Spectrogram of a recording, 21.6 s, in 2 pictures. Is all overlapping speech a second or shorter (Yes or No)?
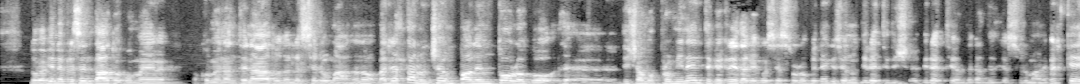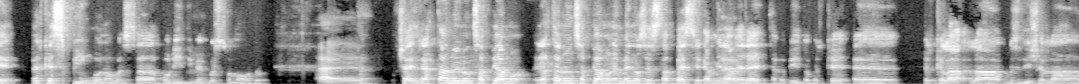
Yes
